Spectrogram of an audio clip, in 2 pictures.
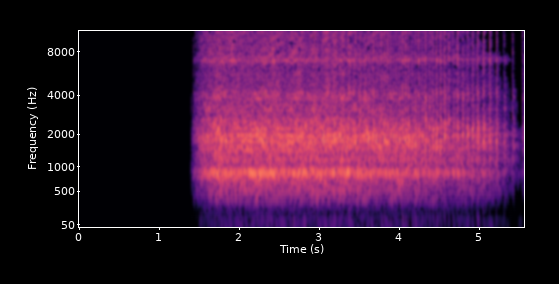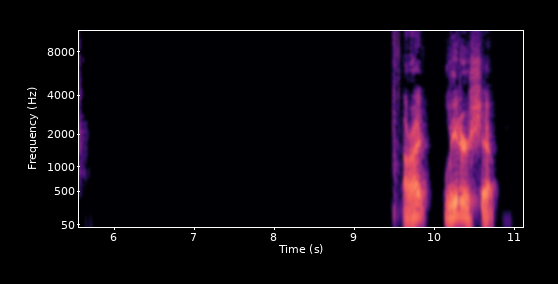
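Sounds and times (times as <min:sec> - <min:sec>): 
prize wheel spinning: 0:01.4 - 0:05.7
speech: 0:09.6 - 0:10.8.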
